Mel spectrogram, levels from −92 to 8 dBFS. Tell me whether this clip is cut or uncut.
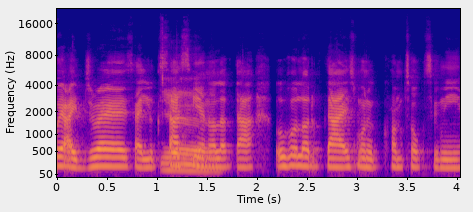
uncut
